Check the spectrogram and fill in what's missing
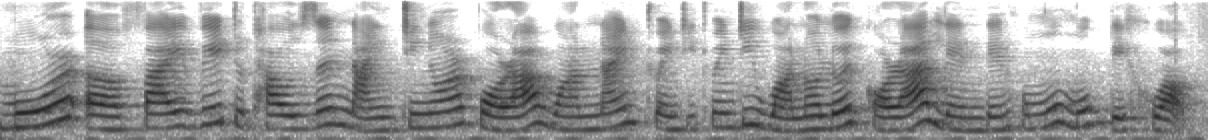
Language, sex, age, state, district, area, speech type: Assamese, female, 18-30, Assam, Nalbari, rural, read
